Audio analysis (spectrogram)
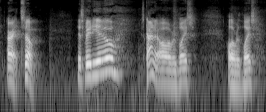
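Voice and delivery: out of breath, catching breath between words. Speaker records a video right after pushing something, out of breath. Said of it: "I'm out of breath".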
